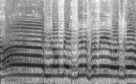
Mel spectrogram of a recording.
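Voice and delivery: acted high-pitched outburst at a wife; mock domestic tantrum; angry husband. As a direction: explode over a missing dinner. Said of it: "Can I get angry?".

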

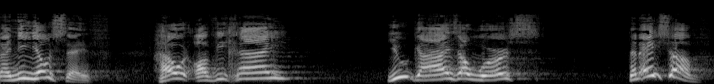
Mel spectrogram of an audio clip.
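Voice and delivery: slow, high-pitched rebuke as Yosef; Yosef rebuking brothers. Retold or imitated. Yosef scolding his brothers, slow and high. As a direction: drag out each word like a hurt accuser. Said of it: "So he said".

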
